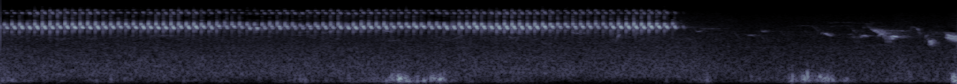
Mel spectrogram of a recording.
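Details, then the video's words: Song of a common grasshopper warbler, a dry, high-pitched mechanical reeling that runs unbroken for over three seconds, then stops abruptly, followed by a few brief chirps and soft low thumps. "Grasshopper Warbler and its song"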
